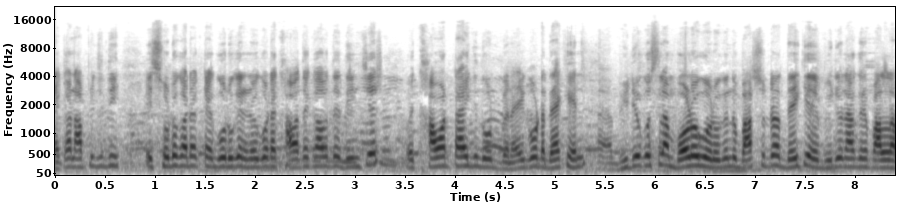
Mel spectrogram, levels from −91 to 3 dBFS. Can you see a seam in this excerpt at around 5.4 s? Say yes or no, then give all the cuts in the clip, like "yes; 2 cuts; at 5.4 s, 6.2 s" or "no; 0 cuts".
yes; 1 cut; at 5.4 s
